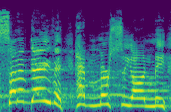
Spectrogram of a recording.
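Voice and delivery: a blind man shouting to Jesus from the roadside; beggar crying out. Acted. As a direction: cry out across a crowd for help.

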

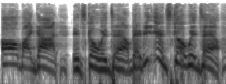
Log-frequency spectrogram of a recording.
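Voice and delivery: high, loud whoop; hyped shout over his plans; loud excited shout. Real, not acted. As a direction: yell it out, hyped. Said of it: "trying not to be so loud".

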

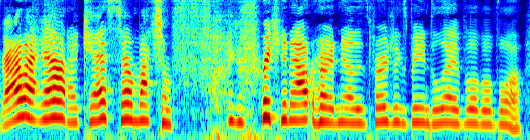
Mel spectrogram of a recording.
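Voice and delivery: loud, high mock freak-out that fades by the end; panicked outburst. The nervous system panicking over a delayed project, loud and high mock panic. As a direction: burst out in a panic, then trail off.

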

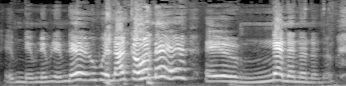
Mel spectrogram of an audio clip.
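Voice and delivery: high loud panicked protest. Retold or imitated. Refusing God's call, panicking and shouting no. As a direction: back away in alarm, half laughing.

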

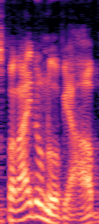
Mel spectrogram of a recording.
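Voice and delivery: ordinary talk, nothing marked

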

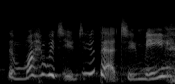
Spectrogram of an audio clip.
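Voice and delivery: put-on high-pitched wronged little boy; young son. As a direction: imitate a child's puzzled reproach to mom. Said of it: "And he said".

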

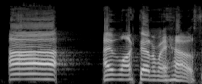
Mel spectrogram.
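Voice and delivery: ordinary delivery

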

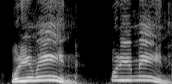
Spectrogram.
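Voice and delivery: high, loud disbelieving cry; older brother's high indignant protest; indignant outburst. Retold or imitated. Older brother becomes angry, line 90.

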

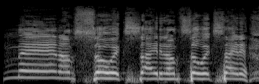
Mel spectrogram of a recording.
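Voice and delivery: real excitement, lifting to a shout; fired up. Real, not acted. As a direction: preach it with real excitement over music. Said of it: "I am so fired up about this".

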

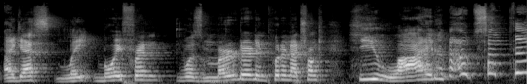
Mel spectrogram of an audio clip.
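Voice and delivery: high, hammed-up incredulity; mock disbelief. Listener hears the upstanding man lied, mock disbelief. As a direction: feign outrage, pitching up into the questions.

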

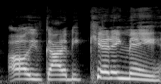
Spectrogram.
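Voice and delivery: loud, exasperated retold protest; mock disbelief. Patient hearing how long stitches will take, incredulous. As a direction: play up being appalled at the news.

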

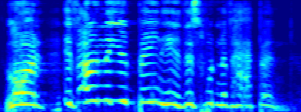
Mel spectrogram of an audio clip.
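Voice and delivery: high, pleading lament to the Lord; mock lament; Mary's complaint.

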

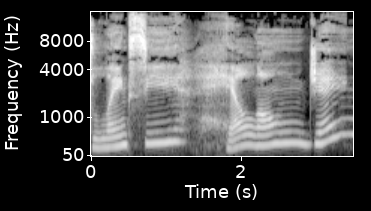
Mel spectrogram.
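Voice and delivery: "Heilongjiang" stretched out, unsure of the sounds; tentative pronunciation. Real, not acted. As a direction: sound out "Langsi Heilongjiang" slowly with a questioning rise. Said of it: "I'm gonna try to say it".

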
